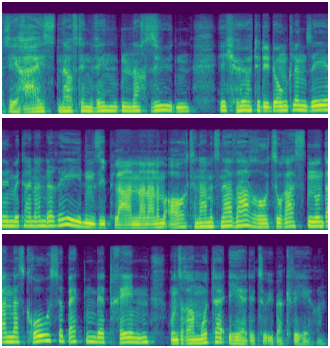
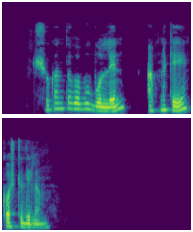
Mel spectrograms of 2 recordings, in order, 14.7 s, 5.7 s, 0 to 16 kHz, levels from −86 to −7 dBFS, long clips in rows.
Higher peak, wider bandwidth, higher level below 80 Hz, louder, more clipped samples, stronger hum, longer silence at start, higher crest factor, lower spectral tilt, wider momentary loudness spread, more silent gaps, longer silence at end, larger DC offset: first, 0 dBFS vs -6 dBFS; first, 11 kHz vs 8.2 kHz; first, -52 dBFS vs -64 dBFS; first, -18 LUFS vs -23 LUFS; neither; neither; second, 0 s vs 0.5 s; about the same, 16 dB vs 20 dB; about the same, -6 dB/octave vs -6.5 dB/octave; second, 7 LU vs 10 LU; neither; second, 0.05 s vs 2.15 s; neither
